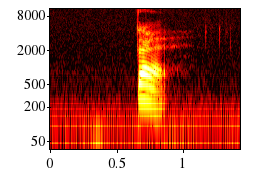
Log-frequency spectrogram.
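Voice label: "dai", fourth tone, Chinese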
